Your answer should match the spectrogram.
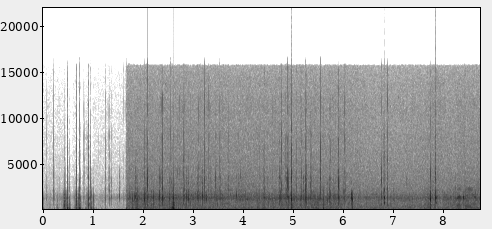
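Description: Rain pattering and ticking on a camera's waterproof case, heard muffled, over a steady hiss. The first second and a half is much quieter, with only a few scattered ticks, before the hiss comes in.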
